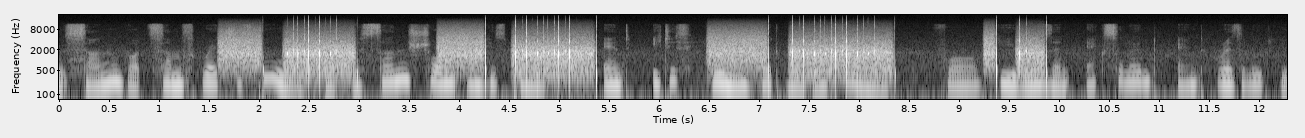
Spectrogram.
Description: Pulse dialling, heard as a rotary dial, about 9 pulses a second, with speech in English. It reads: 5 6 8 1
